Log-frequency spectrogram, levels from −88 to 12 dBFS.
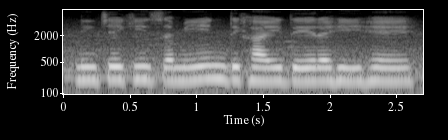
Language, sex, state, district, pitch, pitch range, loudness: Hindi, female, Madhya Pradesh, Bhopal, 190 Hz, 185-200 Hz, -12 LUFS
